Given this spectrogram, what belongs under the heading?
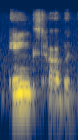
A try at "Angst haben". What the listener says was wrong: Not angst. It's German, not English.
